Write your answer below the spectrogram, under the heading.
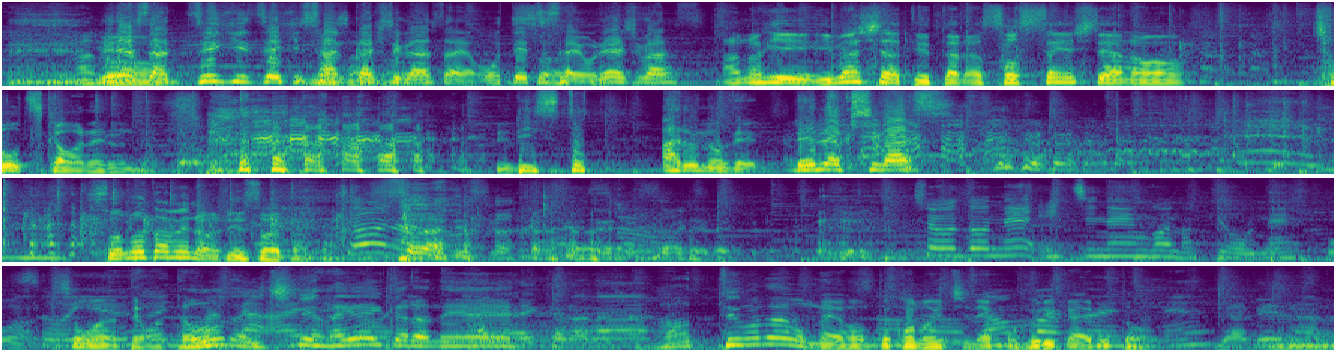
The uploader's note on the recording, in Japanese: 公開収録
